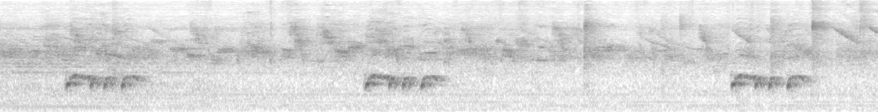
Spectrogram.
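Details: Captive Zebra dove, wild-caught by decoy and hand-raised, in lively form, repeating a loud, deep, rapidly trilled cooing phrase three times, about every two and a half seconds. Faint high twittering from other birds fills the background.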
